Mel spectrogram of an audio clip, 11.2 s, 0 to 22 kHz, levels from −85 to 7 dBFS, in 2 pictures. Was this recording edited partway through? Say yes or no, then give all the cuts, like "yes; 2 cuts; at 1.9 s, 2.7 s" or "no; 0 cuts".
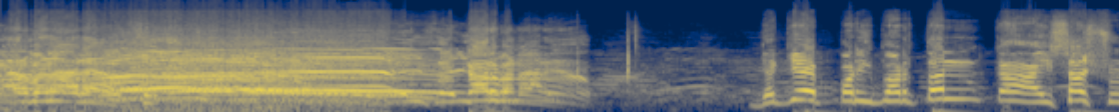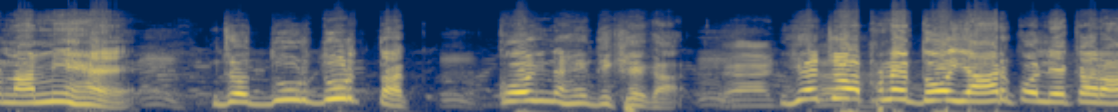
no; 0 cuts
